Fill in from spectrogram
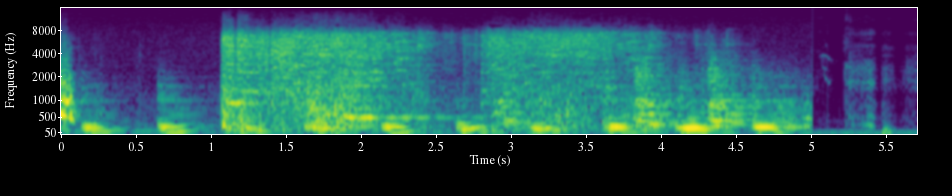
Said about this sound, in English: They threw the dog through a window.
